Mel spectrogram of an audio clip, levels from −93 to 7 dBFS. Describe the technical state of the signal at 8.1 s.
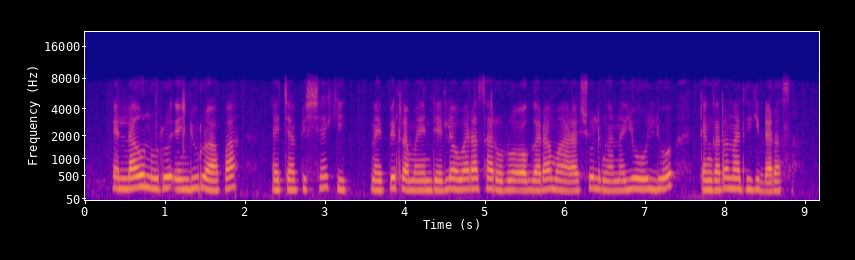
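At 8.1 s the speech is intact, with no fault audible at that moment.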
